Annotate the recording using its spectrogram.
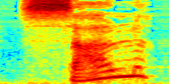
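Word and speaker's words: sale: the accent it means dirty and then you pronounce it Sal but in that case here okay you put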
